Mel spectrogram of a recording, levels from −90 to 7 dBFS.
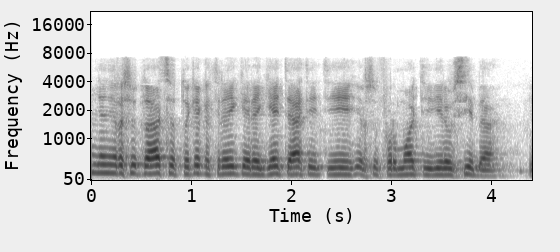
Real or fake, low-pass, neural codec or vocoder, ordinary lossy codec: real; 7.2 kHz; none; AAC, 32 kbps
